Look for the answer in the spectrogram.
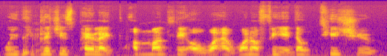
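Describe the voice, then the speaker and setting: A man's voice: medium pitch, steady tone, fast, a bit bright. A man whose first language is Tagalog, co-hosting a podcast in a rambling, casual way, often restarting and swearing freely. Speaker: podcast co-host. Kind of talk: casual chat.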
